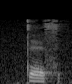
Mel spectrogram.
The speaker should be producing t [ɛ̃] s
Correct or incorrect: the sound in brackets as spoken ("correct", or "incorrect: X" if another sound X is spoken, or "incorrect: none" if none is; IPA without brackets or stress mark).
incorrect: ɛ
